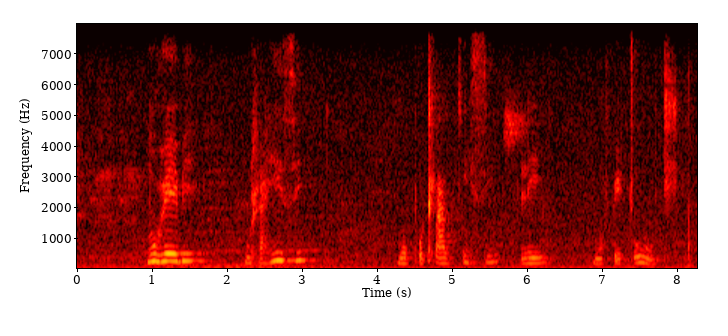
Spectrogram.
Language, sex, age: Southern Sotho, female, 35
